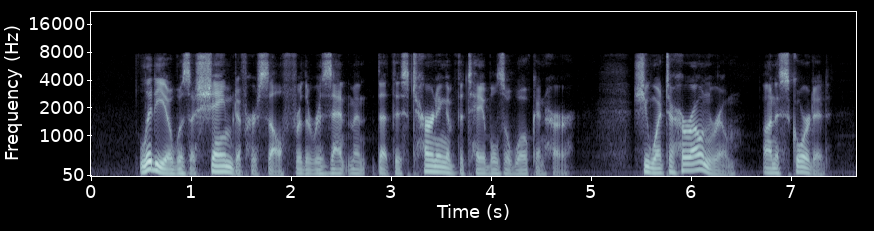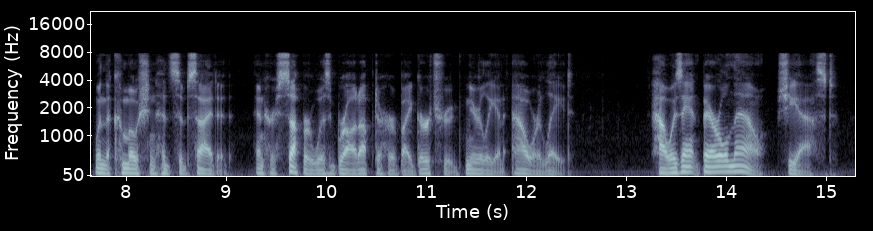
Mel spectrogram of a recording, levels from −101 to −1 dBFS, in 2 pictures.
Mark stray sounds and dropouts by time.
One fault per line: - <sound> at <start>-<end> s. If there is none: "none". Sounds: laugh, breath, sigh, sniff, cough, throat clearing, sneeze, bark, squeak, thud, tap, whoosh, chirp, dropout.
none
